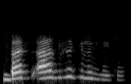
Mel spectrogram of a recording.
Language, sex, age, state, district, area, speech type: Kashmiri, male, 18-30, Jammu and Kashmir, Kupwara, rural, conversation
